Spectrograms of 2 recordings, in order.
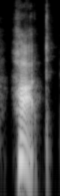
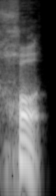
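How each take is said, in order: First: The vowel is a short open 'ah'. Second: The vowel is a long rounded 'oh'. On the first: The speaker calls it right. "it's ah... Pero no es larga, es cortito" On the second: The speaker calls it wrong. "dime que no dices hot, ho, o. It's not an O"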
